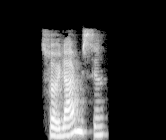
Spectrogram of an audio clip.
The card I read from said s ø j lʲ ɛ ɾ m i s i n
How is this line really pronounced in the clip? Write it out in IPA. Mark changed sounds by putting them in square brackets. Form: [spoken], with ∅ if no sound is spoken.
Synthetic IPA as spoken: s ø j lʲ [æ] ɾ m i s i n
